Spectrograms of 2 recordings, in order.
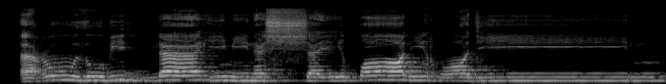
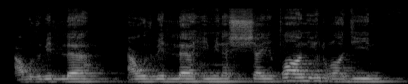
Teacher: Huruf alif atau hamzah, kita jangan lupa padanya tu sifat jahar. Apa maksud jahar? Yakni terang. Kita jangan baca cara tak terang.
